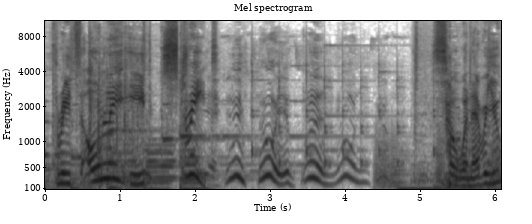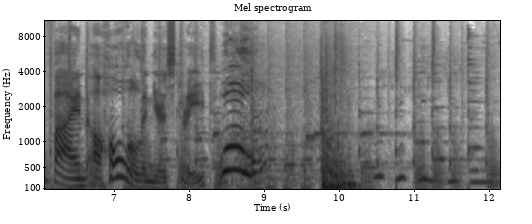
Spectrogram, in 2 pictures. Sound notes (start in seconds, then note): 2.3 chattering contentedly; 9.5 humming; 9.6 thuds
